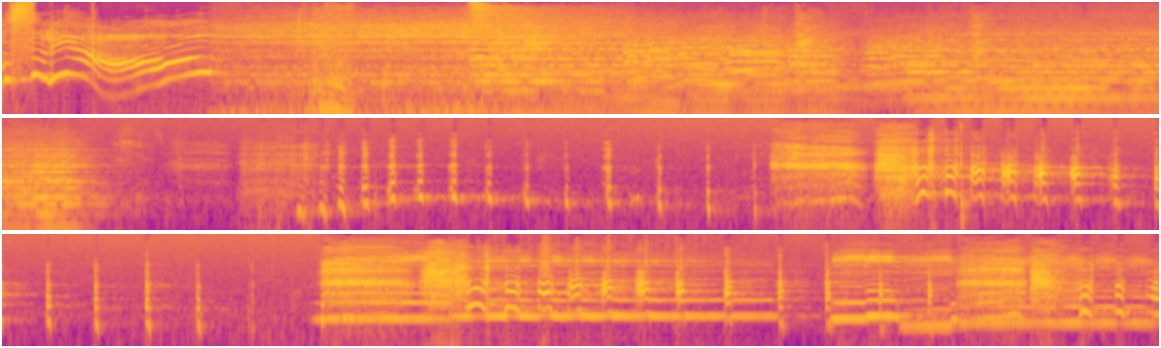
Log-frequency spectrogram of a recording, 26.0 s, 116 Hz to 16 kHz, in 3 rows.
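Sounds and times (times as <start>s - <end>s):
traditional opera accompaniment: 19.9s - 26.0s.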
